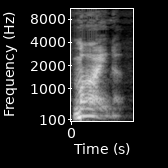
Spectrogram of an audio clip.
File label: voice message mine, crew ships english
